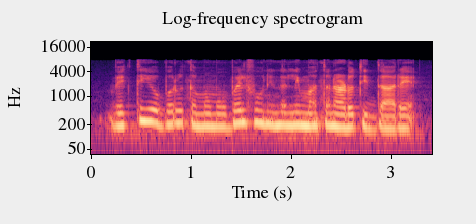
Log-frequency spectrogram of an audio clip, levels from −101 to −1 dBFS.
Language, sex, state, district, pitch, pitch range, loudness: Kannada, female, Karnataka, Bangalore, 195 Hz, 190-220 Hz, -15 LUFS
